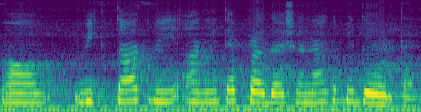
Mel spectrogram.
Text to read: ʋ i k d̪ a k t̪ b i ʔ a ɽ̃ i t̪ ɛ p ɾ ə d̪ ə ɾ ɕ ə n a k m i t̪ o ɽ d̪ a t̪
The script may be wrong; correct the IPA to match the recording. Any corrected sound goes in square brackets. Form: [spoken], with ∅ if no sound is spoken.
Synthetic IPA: ʋ i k [t̪] a [∅] t̪ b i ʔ a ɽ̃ i t̪ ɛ p ɾ ə d̪ ə ɾ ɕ ə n a k [b] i [d̪] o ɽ [t̪] a t̪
